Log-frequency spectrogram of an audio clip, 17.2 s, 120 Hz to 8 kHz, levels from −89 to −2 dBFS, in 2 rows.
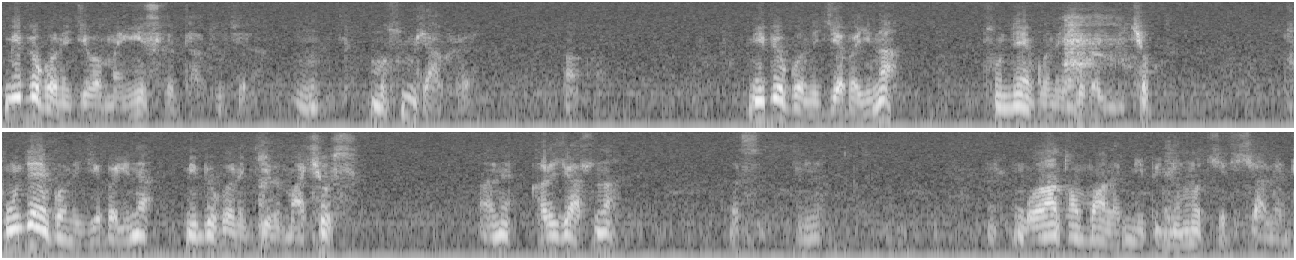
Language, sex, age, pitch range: Italian, male, 60-79, 100-110 Hz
